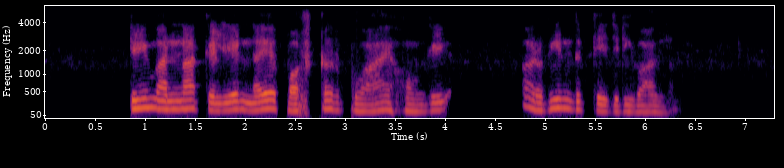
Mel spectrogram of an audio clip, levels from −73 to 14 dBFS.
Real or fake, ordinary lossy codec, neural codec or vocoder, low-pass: fake; Opus, 32 kbps; codec, 16 kHz, 4 kbps, FreqCodec, smaller model; 5.4 kHz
